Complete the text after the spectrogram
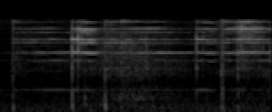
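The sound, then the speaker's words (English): A small hand bell rings out several times in quick succession, its bright metallic tones lingering between strokes, fairly quiet with no voices. “In the Middle Ages, they had to walk with a bell.”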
